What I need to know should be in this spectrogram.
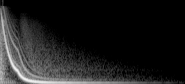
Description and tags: I Created sound in SYNTH1 (VSTi)
TELL ME IN COMMENTS, WHERE USED MY SOUND :]
blaster, effect, fiction, game, gun, laser, movie, science, sci-fi, sf, sound, space, star, synth, wars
